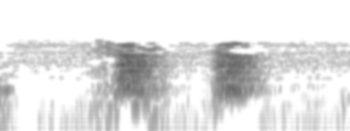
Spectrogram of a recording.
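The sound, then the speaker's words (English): A dog barks twice in quick succession, two short, fairly loud woofs about half a second apart, with quiet background between them and no talking, at a home in the countryside with nothing happening outside. “My dog's like, oh, what the barking is? There's nothing happening.”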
